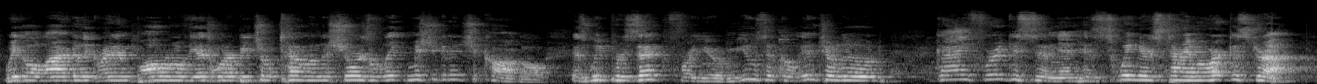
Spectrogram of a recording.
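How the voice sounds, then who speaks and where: A man playing a mock-serious, showy 1940s radio announcer and pitchman, with deliberate delivery. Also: natural voice. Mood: showy, salesmanlike. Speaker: announcer, narrator. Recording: echoey, distant, with music behind.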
